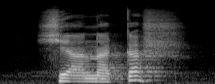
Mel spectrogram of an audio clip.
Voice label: besiro raiz, chiquitano

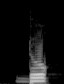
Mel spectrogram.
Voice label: "duk", Mpur; kencing

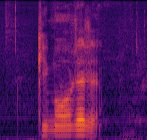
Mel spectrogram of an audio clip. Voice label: "bat", Nukuoro

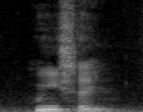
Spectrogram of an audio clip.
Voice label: Gta chick, Dialect: Hill

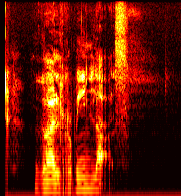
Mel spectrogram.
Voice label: sadness, Tlacochahuaya

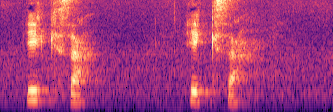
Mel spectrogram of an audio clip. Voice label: "maton", Nasa Yuwe; paez

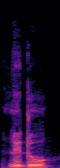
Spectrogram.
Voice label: "lwdu", Apatani

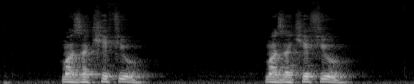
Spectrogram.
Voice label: "hesitant", Hruso

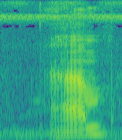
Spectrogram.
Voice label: "breasts", Wahgi; lae unitech

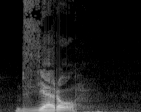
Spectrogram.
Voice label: big local beans, Zapotec; bzyaro; (Spanish) frijoles criollos (grandes)

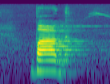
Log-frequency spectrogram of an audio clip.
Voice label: Kera Mundari F tiger

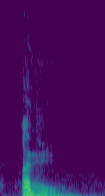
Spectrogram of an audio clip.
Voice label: "abù", apatani

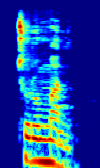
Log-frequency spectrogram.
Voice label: knife, Kapingamarangi

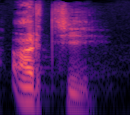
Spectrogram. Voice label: "arcì", Apatani

